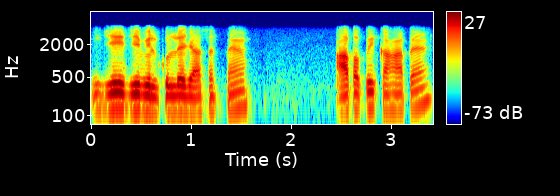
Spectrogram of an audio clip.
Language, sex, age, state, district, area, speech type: Urdu, male, 18-30, Uttar Pradesh, Balrampur, rural, conversation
